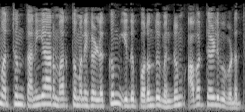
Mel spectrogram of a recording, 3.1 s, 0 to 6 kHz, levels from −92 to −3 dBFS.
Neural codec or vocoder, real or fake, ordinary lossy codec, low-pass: none; real; none; 5.4 kHz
